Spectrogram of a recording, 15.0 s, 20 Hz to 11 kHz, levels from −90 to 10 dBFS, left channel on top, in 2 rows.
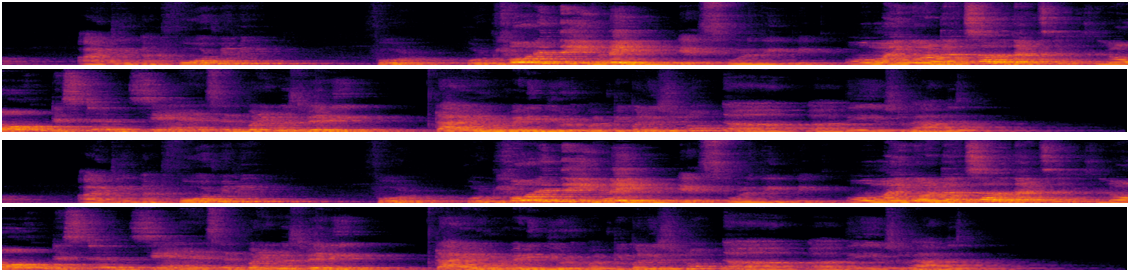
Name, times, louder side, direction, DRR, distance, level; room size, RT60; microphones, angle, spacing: voice 1, 0.5-1.7 2.5-2.8 3.1-3.5 4.5-5.5 8.5-10.0 10.4-13.9, equal, 5° left, -7 dB, 0.4 m, -23 dB
voice 2, 3.4-4.5 5.6-8.5, left 1 dB, 60° left, -8 dB, 0.9 m, -17 dB
2.6 x 2.5 x 2.7 m, 1.3 s
head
